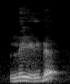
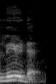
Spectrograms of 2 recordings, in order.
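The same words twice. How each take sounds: First: The vowel is long, as in 'leading'. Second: The vowel is short, unlike in 'leading'. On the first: It is the verb meaning to guide. The speaker calls it wrong. "don't read as lead, because lead is a same leading" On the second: It is the name of the metal element. The speaker calls it right. "That is lead. Here lead, it's an element"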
